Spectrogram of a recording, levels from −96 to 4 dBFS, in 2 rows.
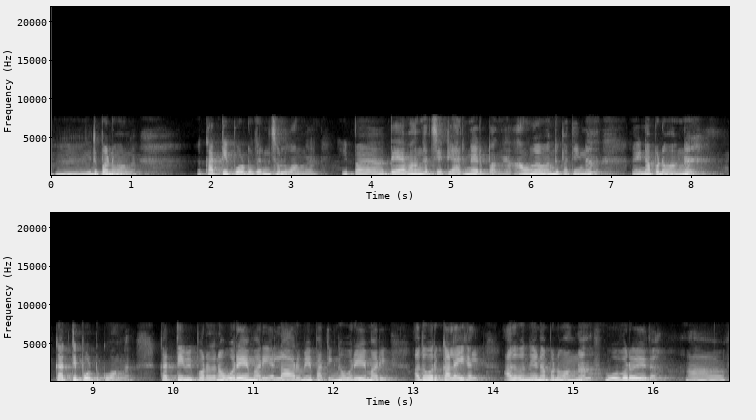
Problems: background sounds at intervals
